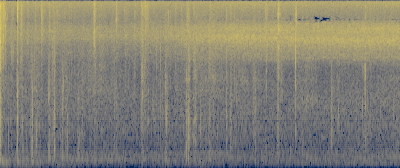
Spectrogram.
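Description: Footsteps of someone walking along a woodland dirt path: uneven steps and scuffs, thickest in the first half. From about halfway a steady high-pitched insect buzz comes up behind them.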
